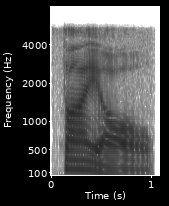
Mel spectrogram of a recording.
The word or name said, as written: thiol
